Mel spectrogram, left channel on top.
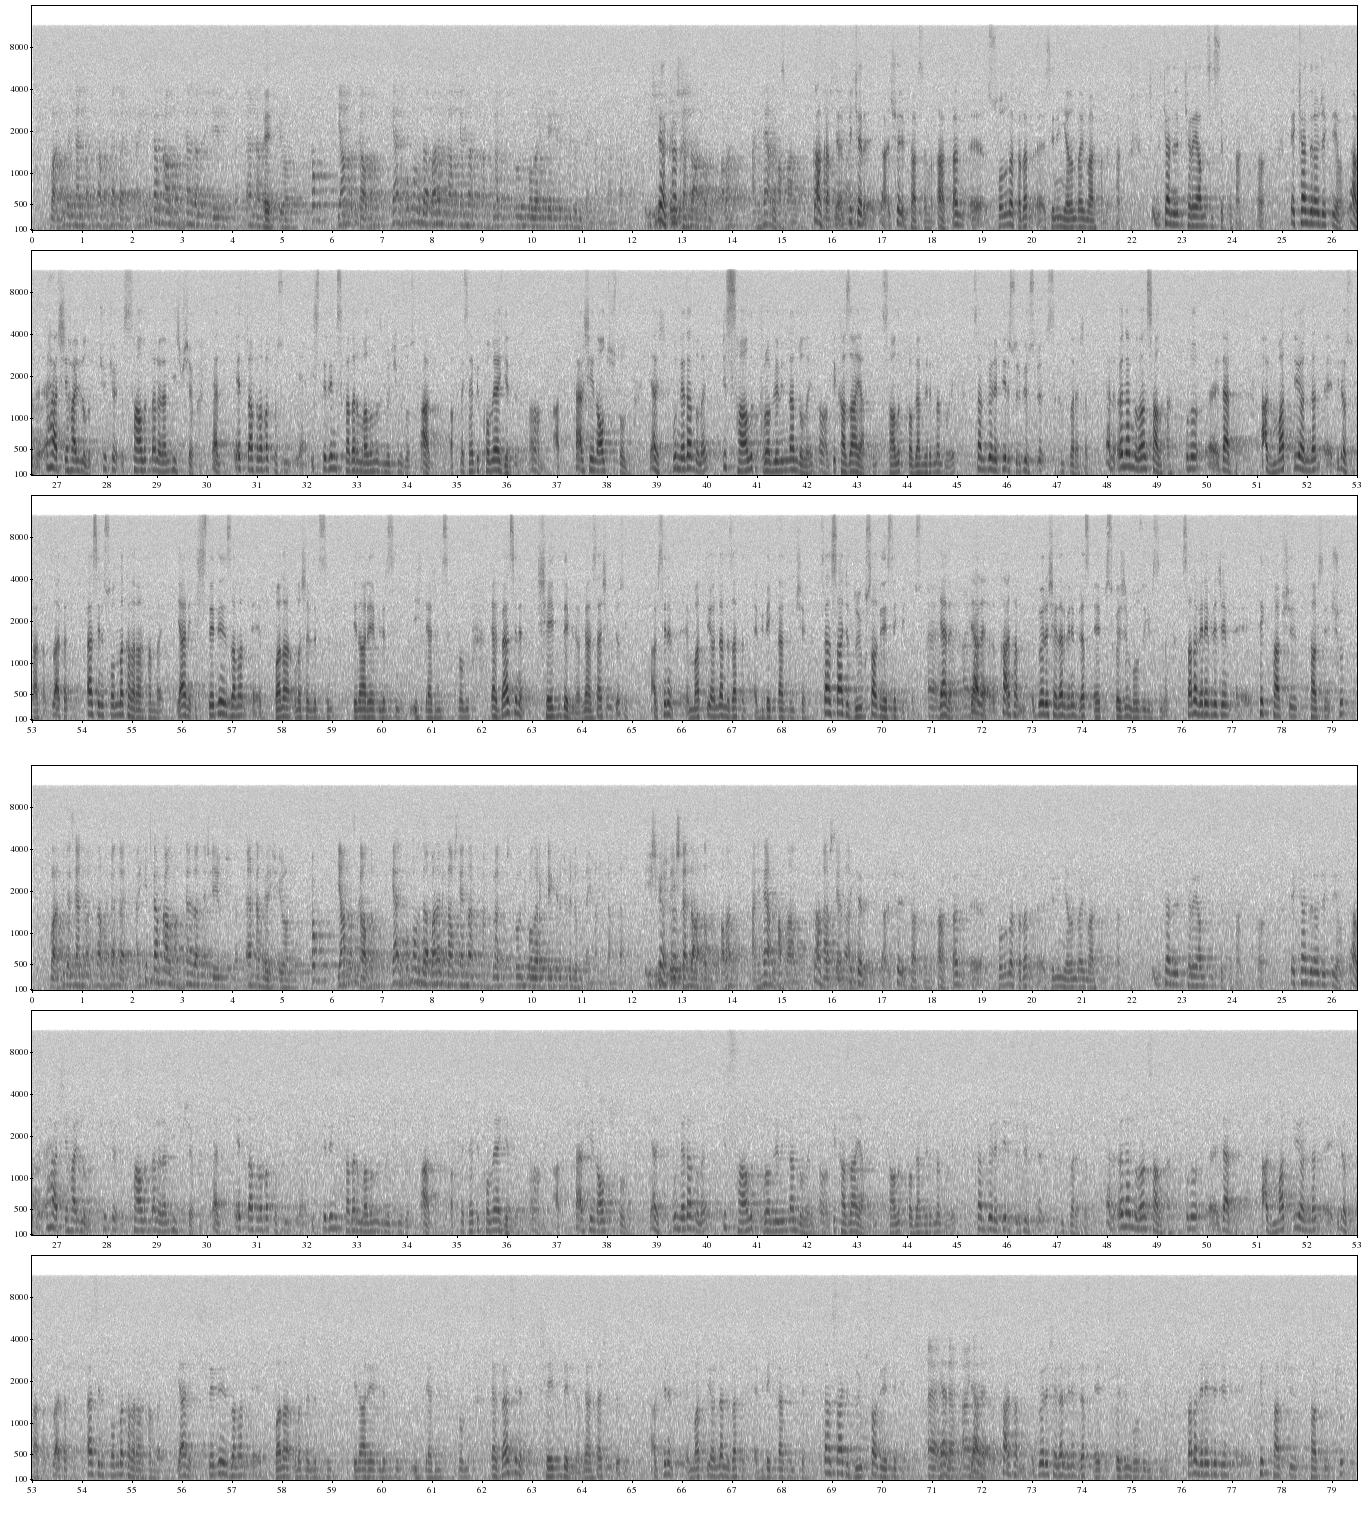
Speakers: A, on the right; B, on the left.
A: var bir de sen varsın ama mesela hani kimsem kalmadı. Sen zaten şehir dışındasın. Erkan'ın
B: E,
A: da işi yoğun. Çok yalnız kaldım. Yani bu konuda bana bir tavsiyen var mı kanka? Biraz psikolojik olarak şey kötü bir durumdayım ben şu anda. İş
B: ya
A: güçte
B: kanka
A: işten de atıldım falan. Hani ne yapmam
B: evet.
A: lazım?
B: Kanka
A: Tavsiyen
B: ya
A: var
B: bir
A: mı
B: kere
A: bana?
B: yani şöyle bir tavsiyem var. Abi ben e, sonuna kadar e, senin yanındayım ve arkandayım kanka. Şimdi kendini bir kere yalnız hissetme kanka. Tamam. mı? Ya kendine öncelikle iyi bak. Ya Abi her şey hallolur. Çünkü sağlıktan önemli hiçbir şey yok. Yani etrafına bakıyorsun. Ya istediğimiz kadar malımız, mülkümüz olsun. Abi bak mesela bir komaya girdin. Tamam mı? Abi, her şeyin alt üst oldu. Yani işte bu neden dolayı? bir sağlık probleminden dolayı tamam bir kaza yaptın. Sağlık problemlerinden dolayı sen böyle bir sürü bir sürü sıkıntılar yaşadın. Yani önemli olan sağlık kanka. Bunu e, dert etme. Abi maddi yönden e, biliyorsun kanka zaten ben senin sonuna kadar arkandayım. Yani istediğin
A: <laughs>
B: zaman e, bana ulaşabilirsin, beni arayabilirsin, bir ihtiyacın bir sıkıntı olduğunda. Yani ben seni şeyini de biliyorum. Yani sen şimdi diyorsun ki abi senin e, maddi yönden de zaten e, bir beklentin bir şey sen sadece duygusal bir destek bekliyorsun.
A: Evet,
B: Yani
A: evet, aynen
B: yani
A: öyle.
B: kanka böyle şeyler benim biraz e, psikolojimi bozdu gibisinden. Sana verebileceğim e, tek tavsiye tavsiye şu.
